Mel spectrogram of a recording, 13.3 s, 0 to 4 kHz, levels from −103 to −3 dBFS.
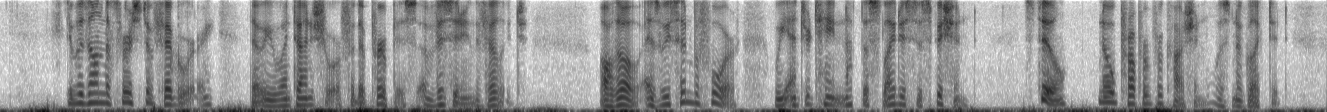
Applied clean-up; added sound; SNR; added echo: neural mask model Resemble Enhance denoiser.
